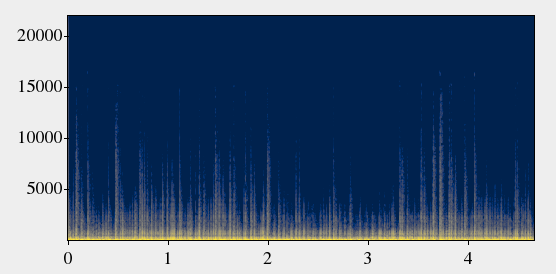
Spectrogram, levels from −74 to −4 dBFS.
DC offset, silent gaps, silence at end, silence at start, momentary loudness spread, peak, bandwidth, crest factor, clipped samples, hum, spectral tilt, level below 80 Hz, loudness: under 0.1%; none; 0 s; 0 s; 2 LU; 0 dBFS; 3.9 kHz; 8 dB; 1%; none; -10 dB/octave; -8 dBFS; -13 LUFS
